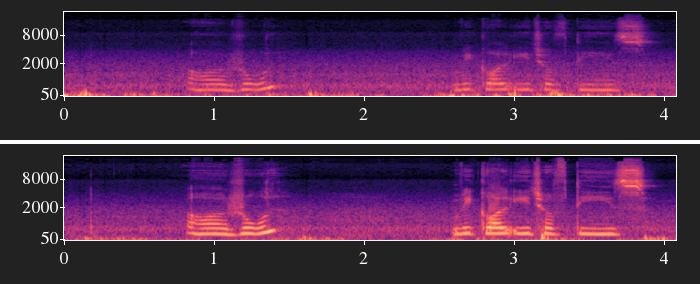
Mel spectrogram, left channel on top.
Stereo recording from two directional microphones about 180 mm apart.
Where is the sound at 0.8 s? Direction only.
45° right (ahead or behind).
